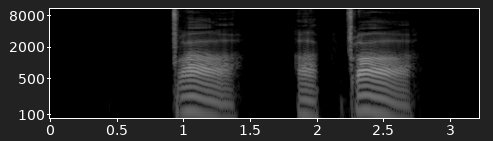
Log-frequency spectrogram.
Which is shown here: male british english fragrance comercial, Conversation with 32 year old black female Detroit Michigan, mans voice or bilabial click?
bilabial click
